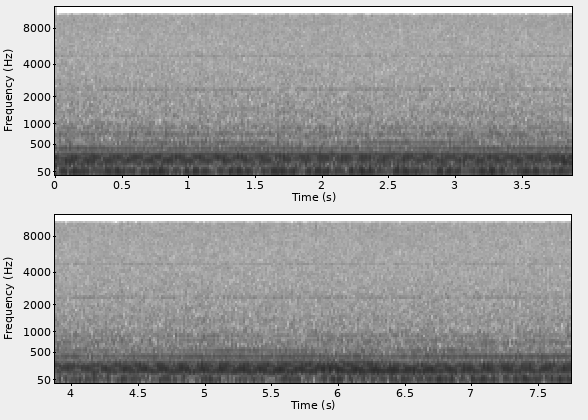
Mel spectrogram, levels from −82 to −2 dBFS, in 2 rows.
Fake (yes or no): no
